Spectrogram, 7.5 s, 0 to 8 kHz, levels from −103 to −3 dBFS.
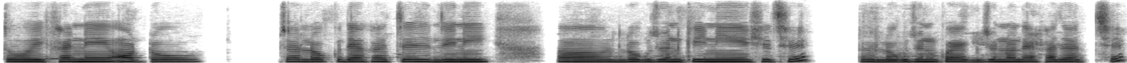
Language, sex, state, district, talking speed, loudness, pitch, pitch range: Bengali, female, West Bengal, North 24 Parganas, 135 wpm, -20 LUFS, 235 Hz, 235-245 Hz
